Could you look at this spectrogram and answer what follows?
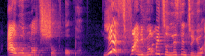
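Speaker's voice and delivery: ordinary talk, nothing marked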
